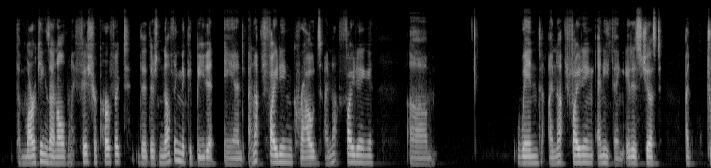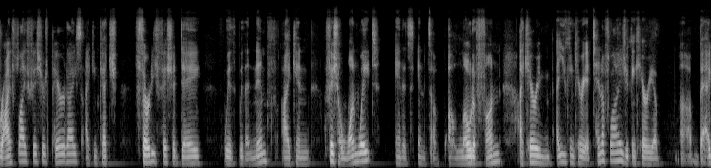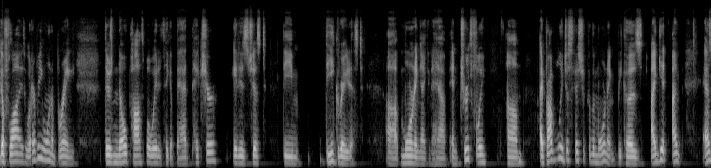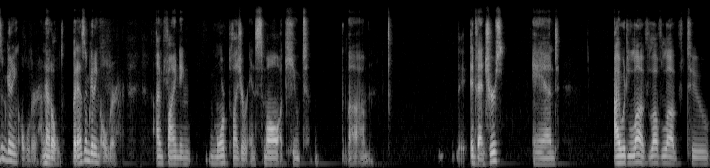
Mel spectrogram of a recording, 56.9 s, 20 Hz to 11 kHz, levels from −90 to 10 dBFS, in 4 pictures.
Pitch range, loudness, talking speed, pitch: 120-150 Hz, -23 LUFS, 155 wpm, 130 Hz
